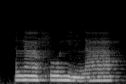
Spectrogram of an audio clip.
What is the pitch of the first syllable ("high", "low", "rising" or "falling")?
low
